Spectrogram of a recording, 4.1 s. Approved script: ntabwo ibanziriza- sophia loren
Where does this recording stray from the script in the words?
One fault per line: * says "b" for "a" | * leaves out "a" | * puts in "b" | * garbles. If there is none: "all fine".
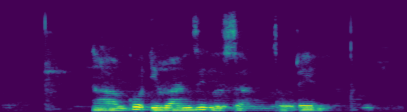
* leaves out "sophia"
